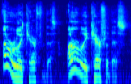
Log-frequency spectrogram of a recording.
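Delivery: dismissive verdict. Acted. Reviewer telling you his pop verdict, dismissive. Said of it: "I'm gonna tell you".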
